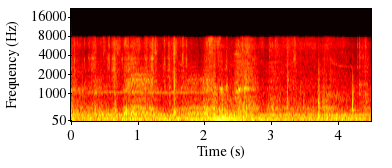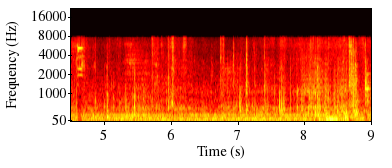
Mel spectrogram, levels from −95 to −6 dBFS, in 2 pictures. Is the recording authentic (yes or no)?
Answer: yes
